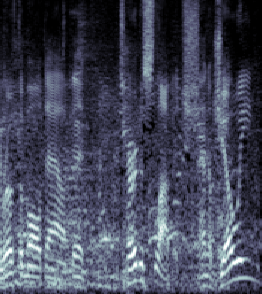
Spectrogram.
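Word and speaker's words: Terdoslavich: Turtislavich. Joey Turtislavich. Right. Basically, they said that it's pronounced just the way it sounds. Okay. T-E-R-D-O. Turtislavich. The way it looks.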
